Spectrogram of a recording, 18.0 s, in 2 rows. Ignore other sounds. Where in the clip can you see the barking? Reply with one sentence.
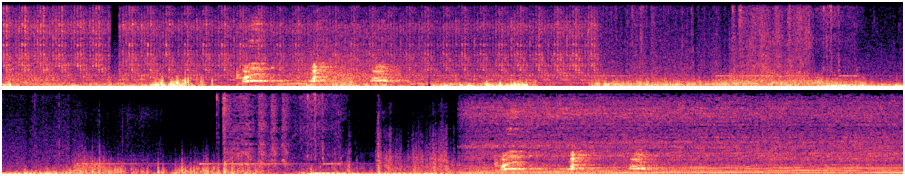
You can hear the barking from 2.3 to 4.1 s and from 13.9 to 15.7 s.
